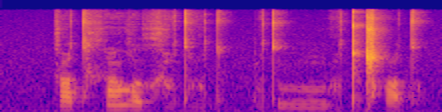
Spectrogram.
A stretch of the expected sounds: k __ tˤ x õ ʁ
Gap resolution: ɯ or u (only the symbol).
ɯ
